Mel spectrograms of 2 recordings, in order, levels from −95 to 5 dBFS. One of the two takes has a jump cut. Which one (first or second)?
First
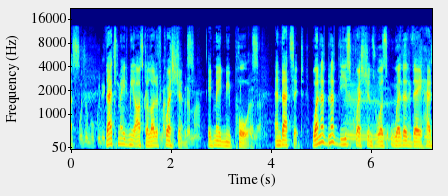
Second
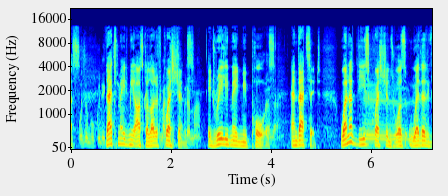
first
